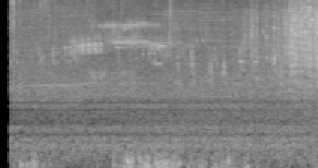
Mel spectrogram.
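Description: Wind buffeting the microphone in irregular low gusts, with a bird's thin high chirps faint in the background during the first half.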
